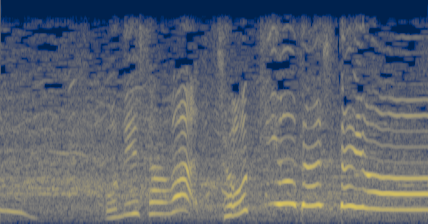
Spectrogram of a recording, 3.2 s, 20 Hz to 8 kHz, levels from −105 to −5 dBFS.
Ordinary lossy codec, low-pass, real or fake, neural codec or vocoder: none; 7.2 kHz; real; none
